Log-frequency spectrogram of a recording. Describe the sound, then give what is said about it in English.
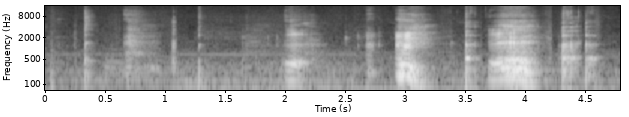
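A series of loud burps from drinking coffee, with a few small throaty clicks and swallows leading up to two big, drawn-out belches near the end. No speech. “coffee burps are bad.”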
